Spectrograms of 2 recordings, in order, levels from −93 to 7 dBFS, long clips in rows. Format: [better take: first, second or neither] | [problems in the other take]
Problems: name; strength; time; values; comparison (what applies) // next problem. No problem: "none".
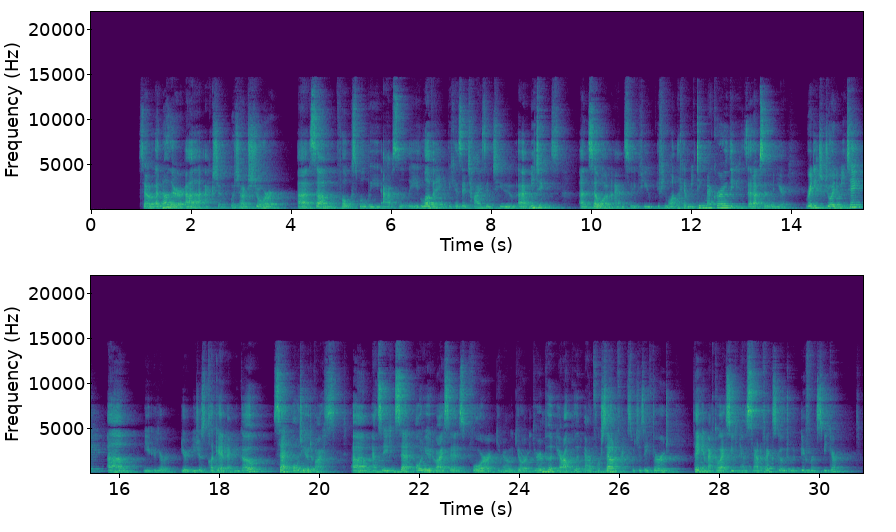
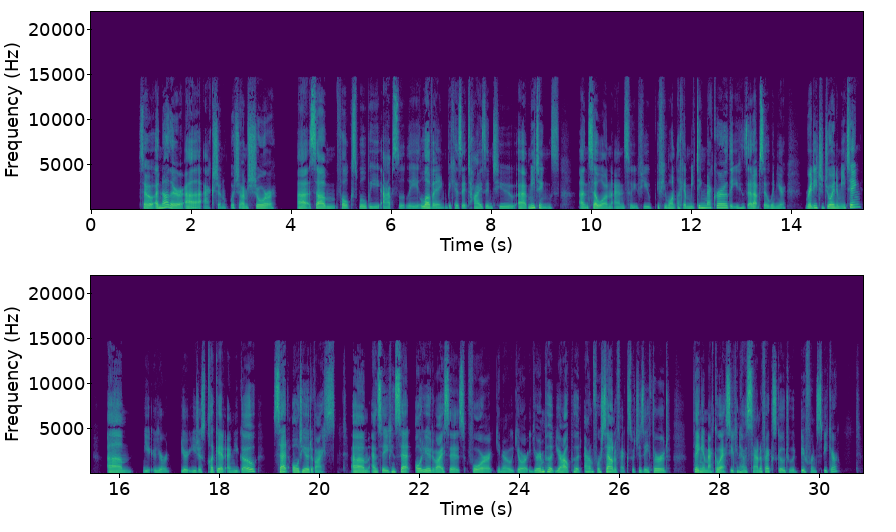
second | room echo; slight; dies away in 0.8 s // off-mic speech; somewhat distant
